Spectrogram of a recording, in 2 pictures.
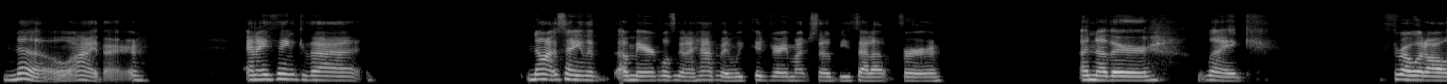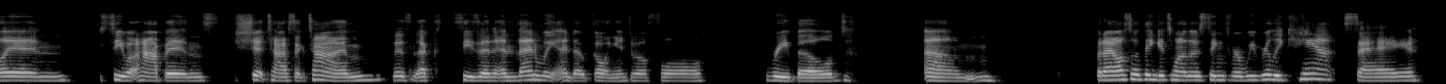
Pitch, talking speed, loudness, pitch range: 185 Hz, 135 wpm, -26 LUFS, 175-205 Hz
